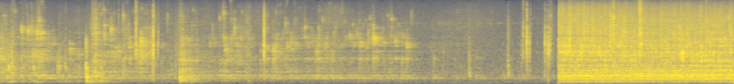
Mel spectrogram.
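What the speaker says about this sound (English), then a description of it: "The tub is draining again." A washing machine tub drains water, with scattered drips, knocks and trickles before a steady loud rush of draining water takes over near the end.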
